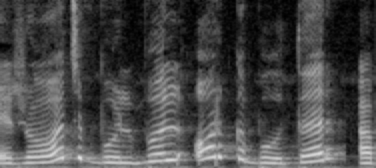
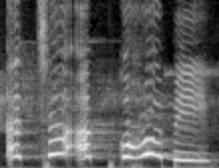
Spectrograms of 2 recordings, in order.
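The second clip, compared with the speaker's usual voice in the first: higher, louder parrot losing patience; impatient parrot; 10 semitones higher, 7 dB louder than usual. Acted. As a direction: hurry him up.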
